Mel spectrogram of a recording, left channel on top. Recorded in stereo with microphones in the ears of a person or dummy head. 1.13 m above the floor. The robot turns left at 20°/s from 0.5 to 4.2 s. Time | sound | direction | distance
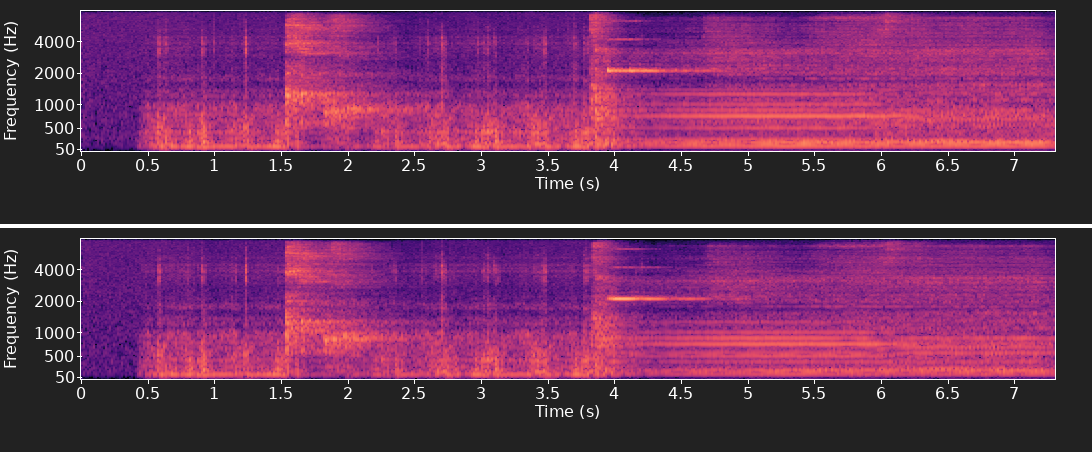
1.5 | a cough | 10° left (ahead or behind) | 0.7 m
3.8 | a microwave | 65° left (ahead or behind) | 2.5 m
